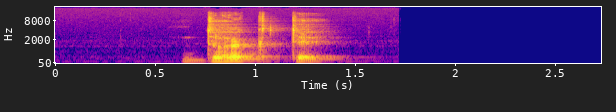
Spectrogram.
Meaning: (noun) 1. busyness 2. upheaval 3. zest; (verb) inflection of drukken: 1. singular past indicative 2. singular past subjunctive
- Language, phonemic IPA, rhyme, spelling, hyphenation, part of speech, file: Dutch, /ˈdrʏk.tə/, -ʏktə, drukte, druk‧te, noun / verb, Nl-drukte.ogg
